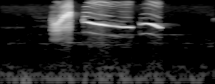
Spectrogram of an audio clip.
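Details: Cream-vented bulbul, persistent varied singer: a harsh buzzy burst, then a long clear whistle sliding downward and a shorter arched whistle, over faint low background noise.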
